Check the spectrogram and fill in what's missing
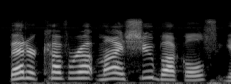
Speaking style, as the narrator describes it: yelled one chortling fan in the next aisle

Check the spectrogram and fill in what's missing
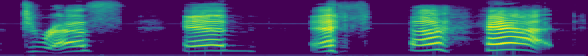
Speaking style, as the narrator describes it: he gasped

